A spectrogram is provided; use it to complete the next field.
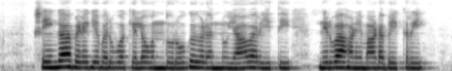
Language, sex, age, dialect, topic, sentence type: Kannada, female, 31-35, Central, agriculture, question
